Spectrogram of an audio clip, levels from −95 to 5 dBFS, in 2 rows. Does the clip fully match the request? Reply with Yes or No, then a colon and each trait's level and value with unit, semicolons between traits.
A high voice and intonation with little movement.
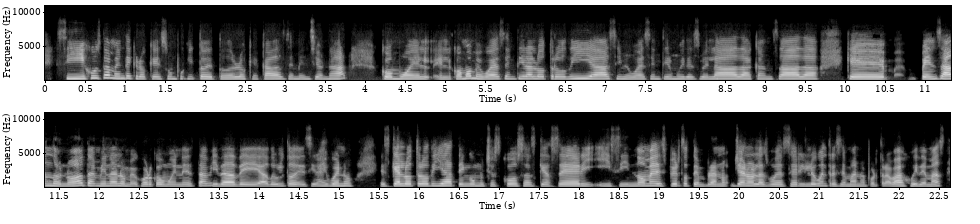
Yes: very high, 260 Hz; narrow, 2.3 semitones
